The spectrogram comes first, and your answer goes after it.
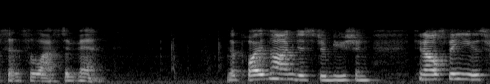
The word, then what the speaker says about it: Poisson: In probability theory and statistics, the Poisson distribution, pronounced Poisson, or Poisson law of small numbers, is a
